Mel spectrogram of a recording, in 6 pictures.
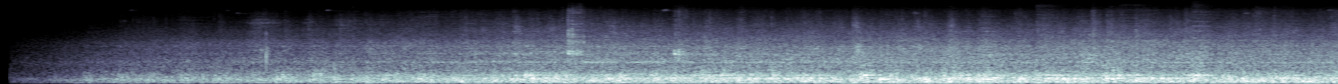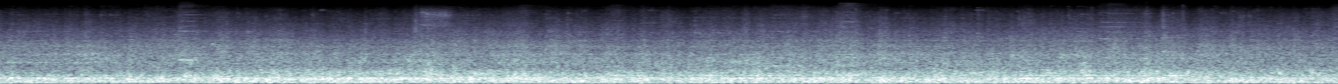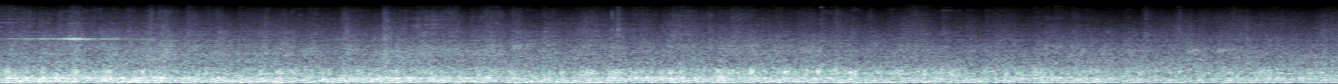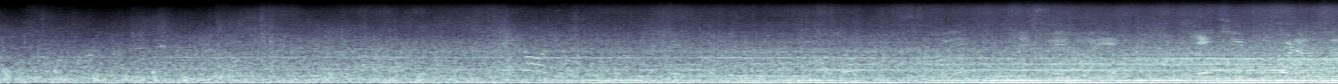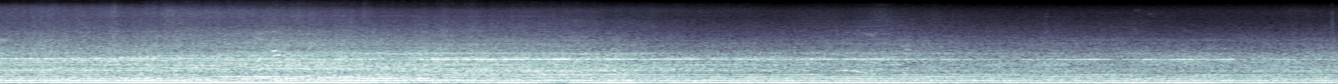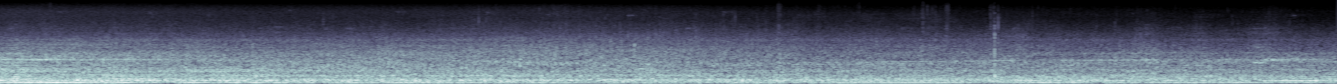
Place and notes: In Venice at the water side near the station in the vening - the sounds of boats and trains passing by
intternational soundscapes
ambiences and art environments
